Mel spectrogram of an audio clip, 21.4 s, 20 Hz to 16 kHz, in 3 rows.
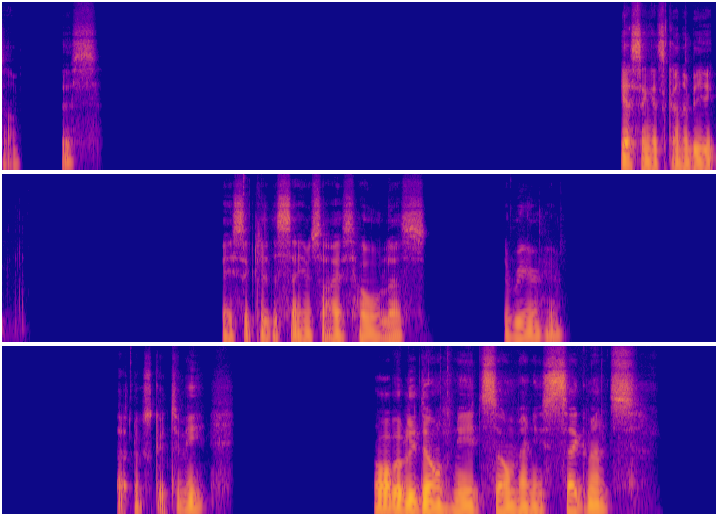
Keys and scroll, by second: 13.5 f, 21.1 f.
